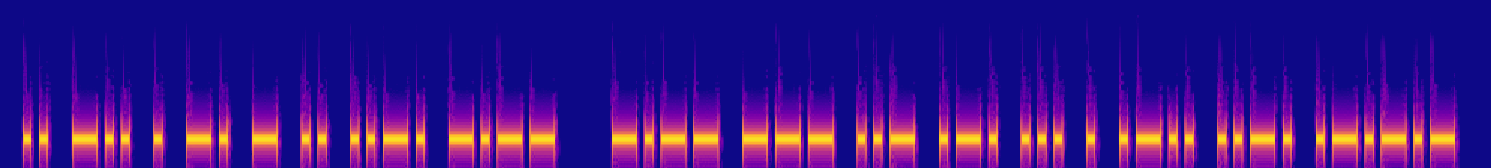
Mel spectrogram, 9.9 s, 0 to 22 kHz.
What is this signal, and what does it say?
Morse code, heard as a keyed tone, about 22 wpm, 700 Hz. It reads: IDENTIFY YOURSELF.
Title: Sentences from Top 1000 Words - Review Part 6 - 22wpm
